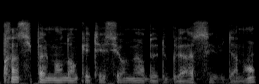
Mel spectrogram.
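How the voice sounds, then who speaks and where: Man doing a curt, low-voiced tough detective. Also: fast talker, sharp tone, slightly rough, exaggerated voice. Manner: curt, dry, tough-guy replies. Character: gruff, cool male New York private detective, adult. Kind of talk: game master voicing a character.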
